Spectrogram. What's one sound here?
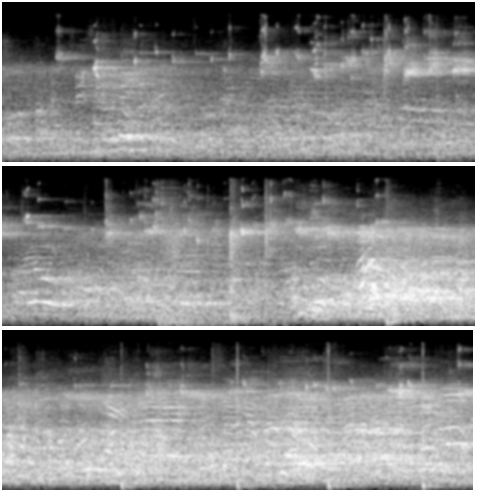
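A large crowd chatters and shouts in an echoing hall.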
